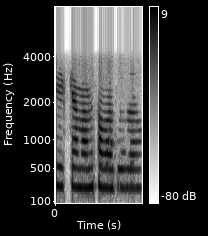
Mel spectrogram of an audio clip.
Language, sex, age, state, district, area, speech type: Marathi, female, 18-30, Maharashtra, Wardha, rural, conversation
